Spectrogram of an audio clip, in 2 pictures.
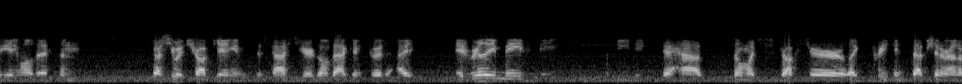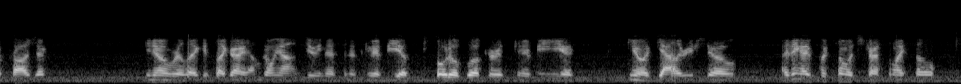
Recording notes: spoke while he was driving from Salt Lake City to Los Angeles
